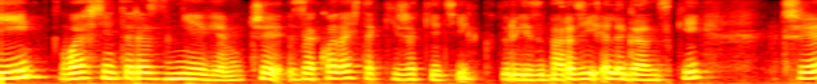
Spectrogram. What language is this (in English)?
Polish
